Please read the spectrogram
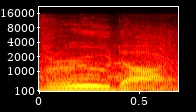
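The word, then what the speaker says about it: Rhudaur: Spear militia holding back the hillmen of Rudar. You gotta roll your R's every single time.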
